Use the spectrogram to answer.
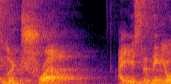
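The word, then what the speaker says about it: Luttrell: Terry Lutrell, I think it's Lutrell. I used to think it was Lutral. I think it's Lutrell, actually.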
